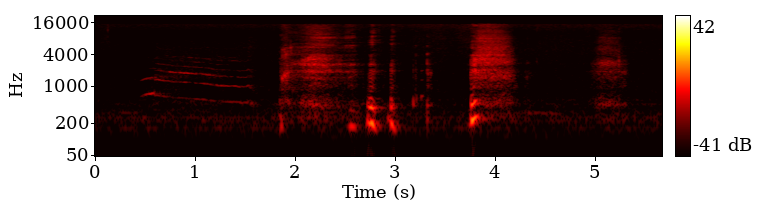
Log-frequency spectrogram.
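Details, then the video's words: Ragdoll cat giving a single drawn-out meow that slides downward over about a second, followed by clattering knocks and bumps nearby. "How Many Times Does Ragdoll Cat Charlie Meow in a Minute?"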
